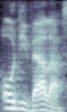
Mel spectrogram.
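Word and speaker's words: Odivelas: Odivas or Odivalas. That's how you pronounce that.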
